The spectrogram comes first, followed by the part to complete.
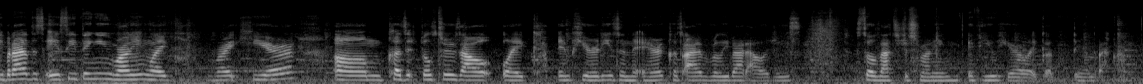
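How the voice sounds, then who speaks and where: This storytime vlog comes from a woman at home, an air purifier going in the background. She's chatty and meandering, restarting often and saying "like" constantly, in a slightly high, sharp-toned voice.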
